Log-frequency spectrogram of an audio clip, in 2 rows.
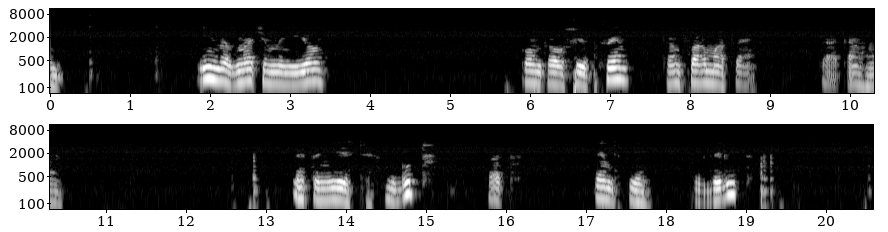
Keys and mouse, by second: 0.6-1.6 middle drag, 6.4 ctrl+shift+c, 14.1 click, 17.3 click, 18.6 Delete.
